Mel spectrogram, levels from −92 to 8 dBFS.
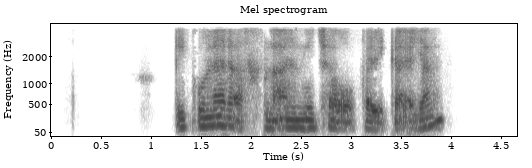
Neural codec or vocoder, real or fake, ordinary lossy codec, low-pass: codec, 16 kHz, 1 kbps, FreqCodec, smaller model; fake; AAC, 24 kbps; 3.6 kHz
